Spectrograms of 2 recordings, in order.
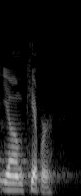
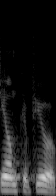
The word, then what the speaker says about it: Yom Kippur: Now, again, for those of you in the South, it's not pronounced Yom Kippur. Okay, I know you want to say that. I used to say that all the time, personally. But it's not Yom Kippur. It's Yom Kippur.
